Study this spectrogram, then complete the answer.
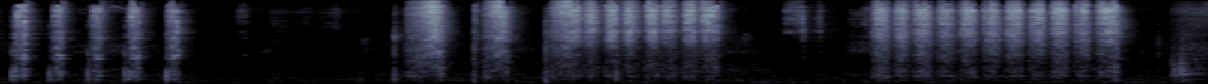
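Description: Edges being sanded by hand with high grit sandpaper during a bike build, short rhythmic rubbing strokes in quick bursts separated by pauses, close and fairly quiet with no talking.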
